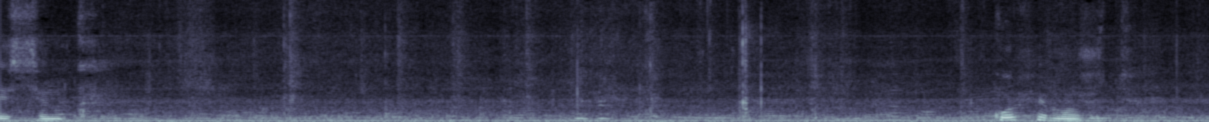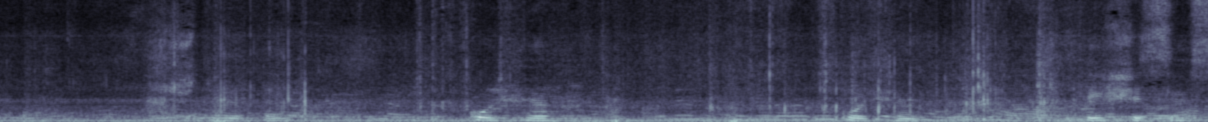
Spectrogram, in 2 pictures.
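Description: A foil bag crinkles and rustles in a hand.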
